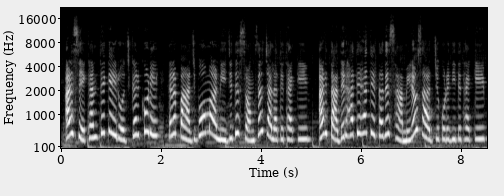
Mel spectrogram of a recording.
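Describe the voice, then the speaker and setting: A woman narrating a scripted cartoon tale as its storyteller. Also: very high voice.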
